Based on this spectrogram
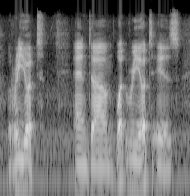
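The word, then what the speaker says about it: Riget: for me uh correcting my pronunciation I'd been pronouncing it re all this time and apparently that's completely wrong but it's actually pronounced rot and um what Riot is is basically what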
